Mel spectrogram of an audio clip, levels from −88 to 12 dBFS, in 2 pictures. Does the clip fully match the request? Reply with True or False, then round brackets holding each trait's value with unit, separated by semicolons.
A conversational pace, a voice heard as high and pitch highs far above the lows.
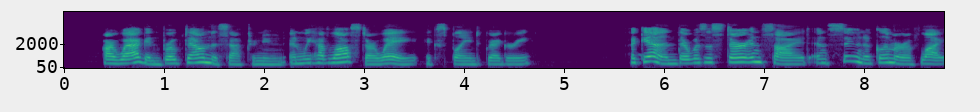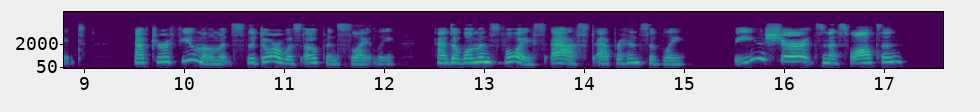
True (160 wpm; 240 Hz; 6.5 semitones)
